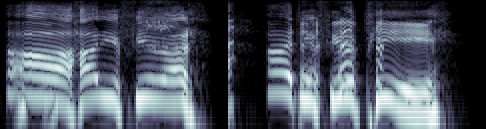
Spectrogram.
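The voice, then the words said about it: Vague put-on accent, maybe Irish. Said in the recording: “I don't know what that accent was. Was that Irish?”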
